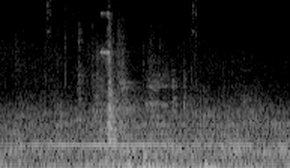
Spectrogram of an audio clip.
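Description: A metal safe door clicks and swings open.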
